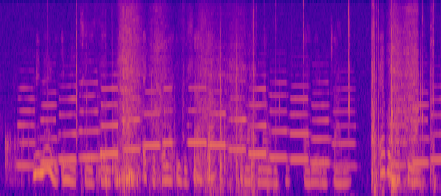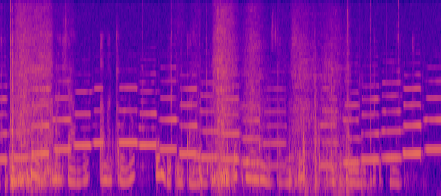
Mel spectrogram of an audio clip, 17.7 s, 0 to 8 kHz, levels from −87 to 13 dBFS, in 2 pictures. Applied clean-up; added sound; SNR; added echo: none; Drawer open or close + Wind instrument, woodwind instrument; -5 dB; none.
